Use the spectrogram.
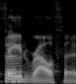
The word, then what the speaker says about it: Feyd-Rautha: I do wish they had set up for, and I don't know how to pronounce his name, Feyd-Rautha. Feyd-Rautha is how they pronounce it in the first movie.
